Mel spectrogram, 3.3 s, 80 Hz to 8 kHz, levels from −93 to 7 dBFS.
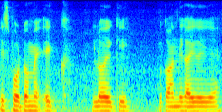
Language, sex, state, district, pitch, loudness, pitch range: Hindi, male, Uttar Pradesh, Shamli, 120 Hz, -17 LUFS, 115-120 Hz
